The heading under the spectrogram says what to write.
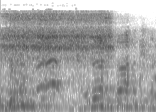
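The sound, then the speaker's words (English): A person lets out a loud, steady hiss lasting over a second, a harsh breathy rush of air with faint voiced tones underneath that wavers slightly before tapering off. “are you hissing me?”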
